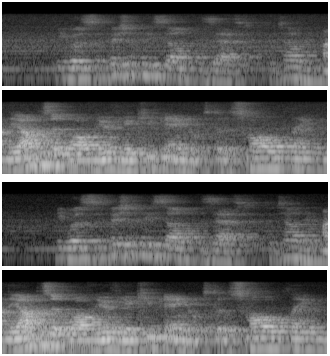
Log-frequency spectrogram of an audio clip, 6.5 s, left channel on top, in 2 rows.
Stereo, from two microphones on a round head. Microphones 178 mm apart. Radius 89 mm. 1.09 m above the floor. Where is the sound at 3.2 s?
35° right (ahead or behind), 1.6 m.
